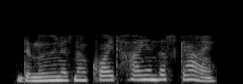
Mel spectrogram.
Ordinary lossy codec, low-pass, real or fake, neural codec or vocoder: AAC, 16 kbps; 7.2 kHz; fake; vocoder, 22.05 kHz, 80 mel bands, Vocos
